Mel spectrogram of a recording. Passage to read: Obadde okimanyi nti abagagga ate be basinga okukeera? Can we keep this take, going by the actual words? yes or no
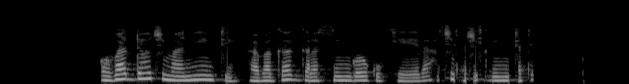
no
